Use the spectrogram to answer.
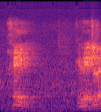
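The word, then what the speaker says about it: ה: Se escribe en español H-E-Y. Hei.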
